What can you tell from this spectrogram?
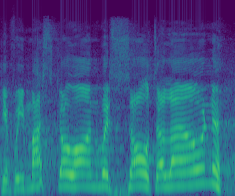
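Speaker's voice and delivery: mock-heroic resolve, swelling on the repeat; Patrick Stewart. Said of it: "And he was like".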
